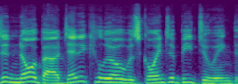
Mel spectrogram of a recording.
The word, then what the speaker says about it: Kaluuya: Kaluuya. – Kaluuya, thank you.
